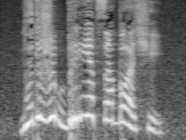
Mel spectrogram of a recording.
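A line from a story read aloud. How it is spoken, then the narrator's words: Wailing creature. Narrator (Russian): завопил барсукот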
